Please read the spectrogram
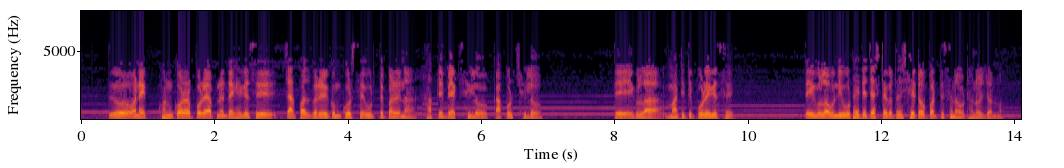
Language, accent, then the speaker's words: Bangla; Phulbaria, Mymensingh Division, Bangladesh; আমি ময়মনসিংহ ফুলবাড়িয়া থেকে আসছি।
